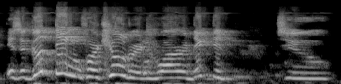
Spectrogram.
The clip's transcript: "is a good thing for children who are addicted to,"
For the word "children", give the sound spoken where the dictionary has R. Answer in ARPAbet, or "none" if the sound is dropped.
R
